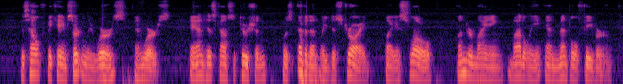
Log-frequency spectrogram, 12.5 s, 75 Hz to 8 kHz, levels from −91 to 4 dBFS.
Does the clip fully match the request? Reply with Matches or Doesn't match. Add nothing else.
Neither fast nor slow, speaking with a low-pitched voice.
Doesn't match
